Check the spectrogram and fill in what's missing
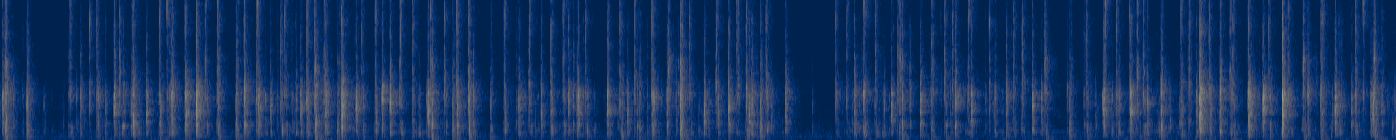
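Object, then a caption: Plastic mechanical keyboard. Both hands type continuously with the fingertips on an Asus ROG Claymore II full-size gaming keyboard with plastic keycaps, a metal plate and clicky RX Blue switches. The result is a rapid, steady stream of sharp, bright clicks with almost no low end and no ring, broken only by brief pauses near the start and around the six-second mark.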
